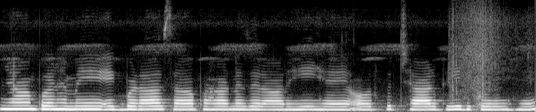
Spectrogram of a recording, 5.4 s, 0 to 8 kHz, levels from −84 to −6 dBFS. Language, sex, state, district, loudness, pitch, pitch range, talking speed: Hindi, female, Punjab, Fazilka, -13 LUFS, 215 Hz, 210-220 Hz, 200 wpm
